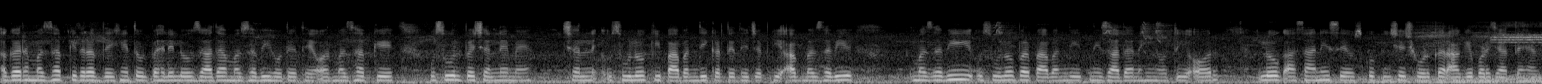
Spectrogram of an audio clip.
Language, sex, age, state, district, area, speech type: Urdu, female, 30-45, Uttar Pradesh, Aligarh, urban, spontaneous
